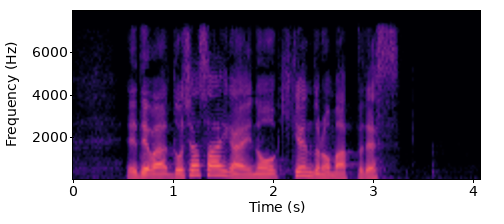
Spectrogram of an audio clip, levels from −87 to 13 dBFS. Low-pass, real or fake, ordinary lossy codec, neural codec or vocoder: 7.2 kHz; fake; none; vocoder, 44.1 kHz, 128 mel bands every 256 samples, BigVGAN v2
